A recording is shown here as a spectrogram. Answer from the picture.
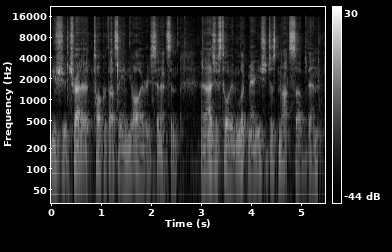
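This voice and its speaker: Audible room echo surrounds the speaker. He is a man with an American accent. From South Louisiana. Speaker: gaming YouTuber. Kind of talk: casual gameplay commentary.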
